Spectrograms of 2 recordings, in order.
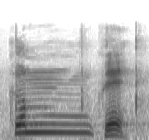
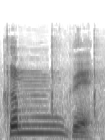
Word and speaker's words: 금괴: 금괴 이렇게 발음하는 게 맞고 표준 발음이고 그 다음에 얘는 뭐예요? 금괴 마치 우어 이로 발음하는 이게 이중모음이 발음이 돼요. 이중모음 여기 허용합니다.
